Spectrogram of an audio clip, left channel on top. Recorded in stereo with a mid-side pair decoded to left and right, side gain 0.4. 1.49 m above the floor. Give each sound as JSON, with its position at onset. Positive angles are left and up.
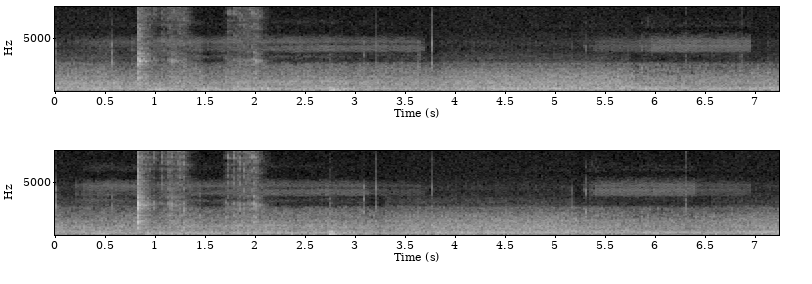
{"t": 0.8, "sound": "a camera shutter", "azimuth_deg": -65, "distance_m": 1.2}
{"t": 2.7, "sound": "a cupboard door", "azimuth_deg": -55, "distance_m": 0.8}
